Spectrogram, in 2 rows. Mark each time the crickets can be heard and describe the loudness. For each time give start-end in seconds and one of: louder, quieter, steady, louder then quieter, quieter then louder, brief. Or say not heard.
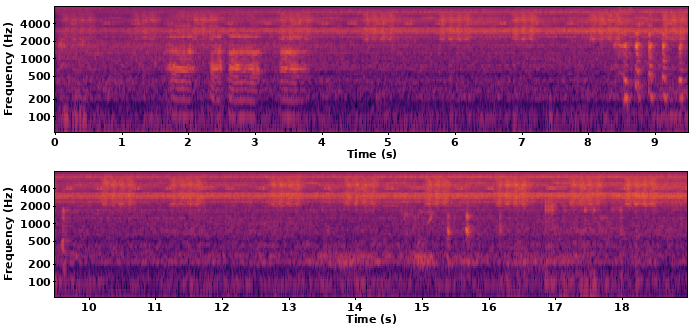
0.0-18.9 louder.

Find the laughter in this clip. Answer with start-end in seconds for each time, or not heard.
1.6-3.8, 8.3-9.7, 14.7-16.2.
